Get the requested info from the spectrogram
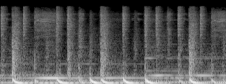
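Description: Deep techno DJ mix: a steady four-on-the-floor kick drum pulse under held synth tones, with crisp hi-hat ticks between the beats.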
